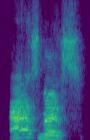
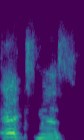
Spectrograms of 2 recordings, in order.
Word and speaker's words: Asmus: all right well um asmus it's pronounced xmas and as modius's eyes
